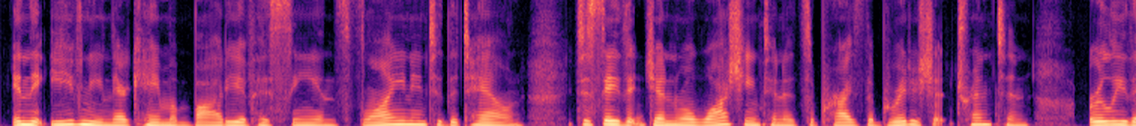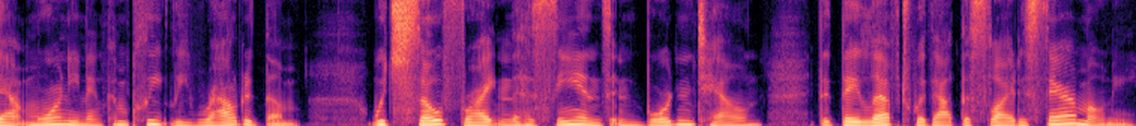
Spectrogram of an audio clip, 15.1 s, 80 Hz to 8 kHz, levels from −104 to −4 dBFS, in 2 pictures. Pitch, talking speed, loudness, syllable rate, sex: 185 Hz, 180 wpm, -19 LUFS, 5.6 syllables/s, female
